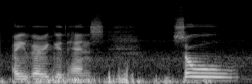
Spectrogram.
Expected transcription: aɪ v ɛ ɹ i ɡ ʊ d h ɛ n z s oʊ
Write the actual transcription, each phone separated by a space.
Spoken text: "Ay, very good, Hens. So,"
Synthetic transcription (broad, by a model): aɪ v ɛ ɹ i ɡ ʊ d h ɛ n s s oʊ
